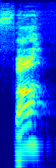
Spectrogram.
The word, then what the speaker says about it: pho: Pho? Pho? Pho? Pho? P-H-O, pronounced pho.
